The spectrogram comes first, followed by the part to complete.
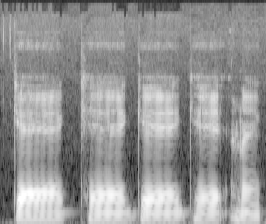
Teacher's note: यह माना जाता है कि इन व्यंजनों का उच्चारण स्थान कोमल तालु, कंठ से ऊपर का स्थान है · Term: कोमल तालव्य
